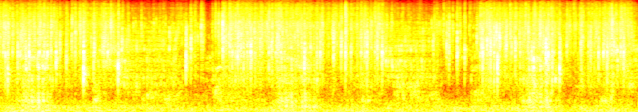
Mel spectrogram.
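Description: Water pours and splashes steadily from a naula dhara mountain spring in an Uttarakhand village, a close, continuous flow with dripping and spattering that surges at intervals.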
